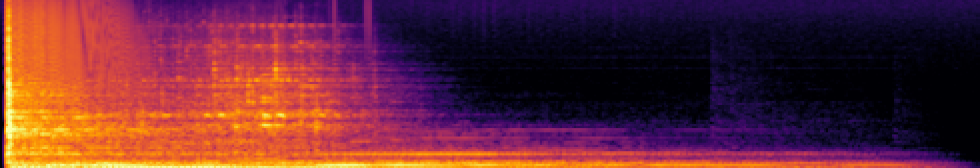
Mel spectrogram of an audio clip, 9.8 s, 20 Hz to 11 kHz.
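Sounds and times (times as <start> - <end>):
big drum hits with flutter echo: 0.1 - 5.9.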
